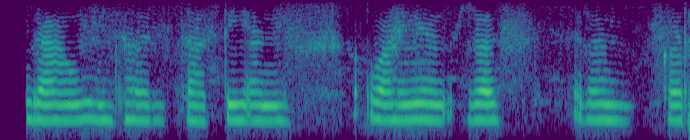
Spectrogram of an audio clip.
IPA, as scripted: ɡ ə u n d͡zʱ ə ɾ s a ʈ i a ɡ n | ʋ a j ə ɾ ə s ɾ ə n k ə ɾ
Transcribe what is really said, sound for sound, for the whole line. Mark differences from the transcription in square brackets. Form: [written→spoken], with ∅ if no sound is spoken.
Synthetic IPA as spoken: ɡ [ə→a] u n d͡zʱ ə ɾ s a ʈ i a [ɡ→∅] n | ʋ a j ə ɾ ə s ɾ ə n k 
